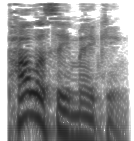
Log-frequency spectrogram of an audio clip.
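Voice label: "policymaking", British English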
